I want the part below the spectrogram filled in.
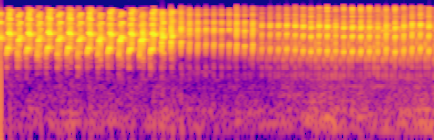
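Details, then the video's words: Lovebird giving a long ngekek, used as a lure to set other lovebirds calling: a rapid run of harsh, shrill chattering pulses, loud at first and fading to softer, quicker ticks. "LOVEBIRD NGEKEK PANJANG GACOR SANGAT MUDAH BKIN LWN BUNYI"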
